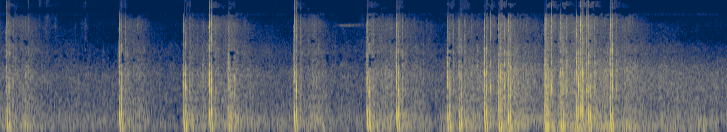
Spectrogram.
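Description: Aerial firework shells bursting overhead: a string of sharp bangs at irregular spacing, coming thick and fast in a rapid flurry from about halfway in, then thinning out near the end.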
